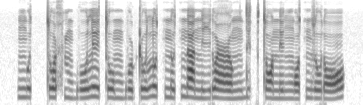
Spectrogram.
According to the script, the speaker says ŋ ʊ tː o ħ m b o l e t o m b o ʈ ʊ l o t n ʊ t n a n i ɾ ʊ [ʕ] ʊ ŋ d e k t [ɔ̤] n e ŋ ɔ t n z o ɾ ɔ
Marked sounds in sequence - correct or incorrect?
correct, incorrect: ɔ

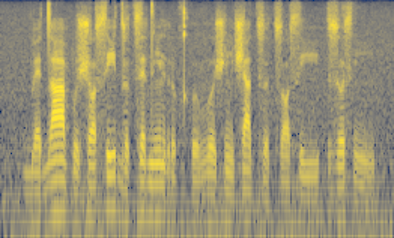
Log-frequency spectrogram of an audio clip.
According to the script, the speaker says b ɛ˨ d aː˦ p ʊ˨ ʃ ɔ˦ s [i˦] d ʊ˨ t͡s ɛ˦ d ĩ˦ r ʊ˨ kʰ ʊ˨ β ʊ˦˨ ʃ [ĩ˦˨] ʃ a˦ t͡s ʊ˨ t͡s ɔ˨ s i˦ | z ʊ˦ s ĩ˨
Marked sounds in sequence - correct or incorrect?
correct, correct

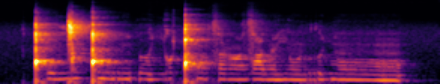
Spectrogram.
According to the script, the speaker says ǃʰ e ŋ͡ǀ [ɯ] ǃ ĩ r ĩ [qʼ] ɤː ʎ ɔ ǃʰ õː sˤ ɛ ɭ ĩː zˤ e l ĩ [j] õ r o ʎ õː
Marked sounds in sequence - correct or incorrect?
correct, incorrect: ʔ, correct

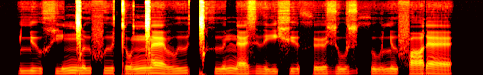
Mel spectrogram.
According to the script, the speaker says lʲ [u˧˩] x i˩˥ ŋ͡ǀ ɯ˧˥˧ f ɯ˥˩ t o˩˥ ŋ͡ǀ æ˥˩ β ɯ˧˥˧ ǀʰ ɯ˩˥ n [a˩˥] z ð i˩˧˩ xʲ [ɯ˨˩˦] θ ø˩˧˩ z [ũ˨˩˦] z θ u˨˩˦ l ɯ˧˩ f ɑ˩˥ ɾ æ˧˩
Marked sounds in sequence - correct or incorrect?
correct, incorrect: æ˩˥, incorrect: ɯ˧˩, incorrect: u˨˩˦

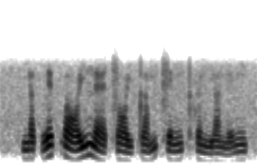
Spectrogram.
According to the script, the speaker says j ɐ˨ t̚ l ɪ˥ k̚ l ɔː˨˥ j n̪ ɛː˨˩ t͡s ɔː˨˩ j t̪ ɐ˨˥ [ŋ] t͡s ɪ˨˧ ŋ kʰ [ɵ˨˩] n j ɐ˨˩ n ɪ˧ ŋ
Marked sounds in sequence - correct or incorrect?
incorrect: m, correct

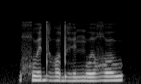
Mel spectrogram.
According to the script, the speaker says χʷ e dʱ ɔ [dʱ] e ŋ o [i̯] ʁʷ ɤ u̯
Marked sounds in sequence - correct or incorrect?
correct, correct

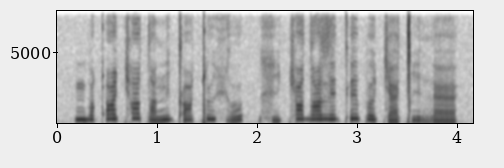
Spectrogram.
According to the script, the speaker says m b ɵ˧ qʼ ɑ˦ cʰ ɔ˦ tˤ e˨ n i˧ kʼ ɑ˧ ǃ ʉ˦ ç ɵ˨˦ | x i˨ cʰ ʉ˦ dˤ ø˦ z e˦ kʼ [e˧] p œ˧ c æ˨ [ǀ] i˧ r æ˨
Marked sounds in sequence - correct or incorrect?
incorrect: e˦, correct

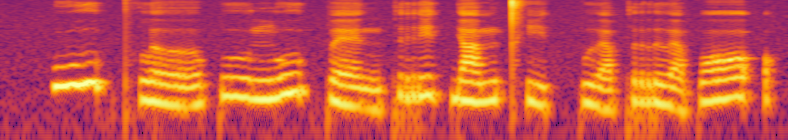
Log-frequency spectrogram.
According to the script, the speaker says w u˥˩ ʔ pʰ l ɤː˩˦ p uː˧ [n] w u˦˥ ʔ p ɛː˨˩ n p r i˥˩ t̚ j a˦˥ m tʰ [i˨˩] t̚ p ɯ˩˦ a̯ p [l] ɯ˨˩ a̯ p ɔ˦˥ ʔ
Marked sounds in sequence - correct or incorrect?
correct, correct, incorrect: r

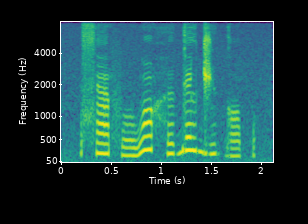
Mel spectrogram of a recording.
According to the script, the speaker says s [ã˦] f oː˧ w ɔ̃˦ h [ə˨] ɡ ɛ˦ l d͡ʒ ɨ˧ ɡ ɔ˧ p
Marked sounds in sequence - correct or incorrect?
correct, incorrect: ə˧

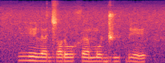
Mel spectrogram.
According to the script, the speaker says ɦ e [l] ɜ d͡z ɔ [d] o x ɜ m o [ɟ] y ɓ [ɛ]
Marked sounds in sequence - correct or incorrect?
correct, incorrect: ɾ, incorrect: d͡ʒ, incorrect: e

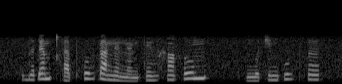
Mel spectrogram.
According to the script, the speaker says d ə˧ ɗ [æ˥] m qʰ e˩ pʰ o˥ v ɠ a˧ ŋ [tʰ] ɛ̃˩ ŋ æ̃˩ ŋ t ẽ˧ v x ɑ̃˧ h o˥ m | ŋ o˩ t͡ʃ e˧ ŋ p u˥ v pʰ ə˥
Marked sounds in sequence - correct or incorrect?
correct, incorrect: ɾ

